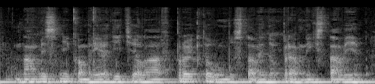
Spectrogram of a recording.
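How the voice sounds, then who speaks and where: Amid noticeable background noise and audible room echo, a man talks at a medium pitch. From Slovakia, Bratislava. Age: 60s. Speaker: economist and former ship officer. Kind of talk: radio talk show discussion. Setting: radio studio.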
